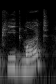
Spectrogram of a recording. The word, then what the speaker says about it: Piedmont: It's also pronounced Piedmont in English.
